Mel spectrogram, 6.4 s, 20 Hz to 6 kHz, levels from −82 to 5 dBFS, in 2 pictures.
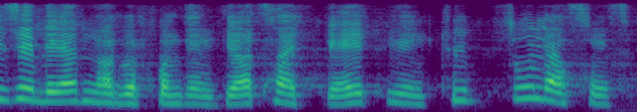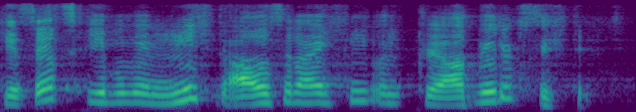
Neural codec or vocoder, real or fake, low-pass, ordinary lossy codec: codec, 24 kHz, 1 kbps, SNAC; fake; 5.4 kHz; AAC, 48 kbps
